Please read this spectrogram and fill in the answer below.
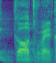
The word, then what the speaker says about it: Godwin: Did I say that right? – It's actually Godwin.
